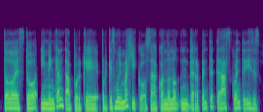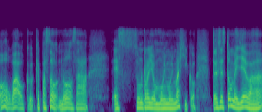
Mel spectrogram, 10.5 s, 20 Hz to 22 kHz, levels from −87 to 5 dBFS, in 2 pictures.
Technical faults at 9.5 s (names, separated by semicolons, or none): lost packet rebuilt from error correction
